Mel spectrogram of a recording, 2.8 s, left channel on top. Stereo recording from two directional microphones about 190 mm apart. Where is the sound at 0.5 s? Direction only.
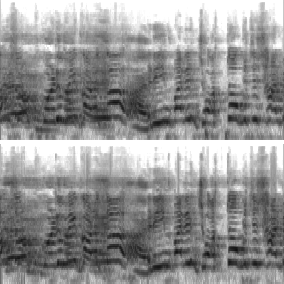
5° right (ahead or behind).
